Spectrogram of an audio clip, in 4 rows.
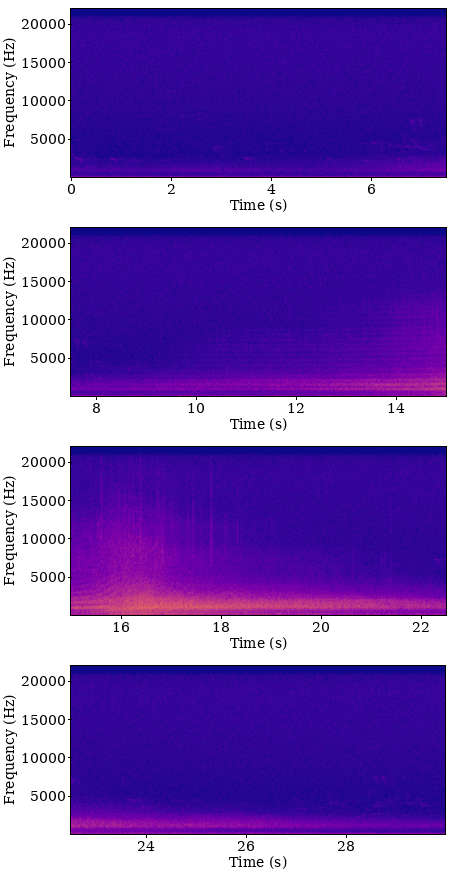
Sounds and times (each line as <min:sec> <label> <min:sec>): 0:05.0 highway 0:29.9
0:06.4 A few cars pass on the right 0:29.9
